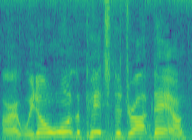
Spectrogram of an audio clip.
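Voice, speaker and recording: A middle-aged man with a notably high voice presents a practical how-to lesson. He explains each step and restates key points for emphasis, speaking outdoors. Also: brisk, a bit bright. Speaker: instructor, game call company presenter. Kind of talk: instructional how-to demonstration. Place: outdoors by a lake.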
